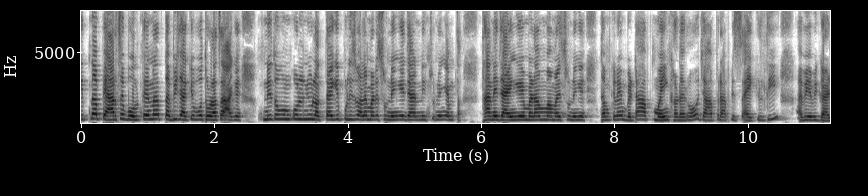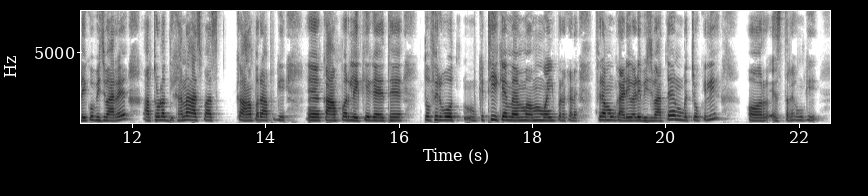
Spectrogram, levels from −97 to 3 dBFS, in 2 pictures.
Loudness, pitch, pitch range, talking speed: -14 LUFS, 250 Hz, 230-275 Hz, 250 wpm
